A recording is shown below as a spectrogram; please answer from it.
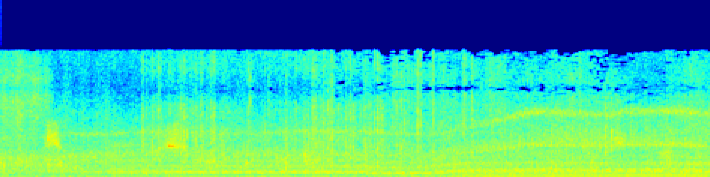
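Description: A heavy Russian-built truck engine in the off-road driving game Spintires drones steadily and loudly while the vehicle is stuck among trees, with its low rumble shifting slightly in pitch partway through.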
